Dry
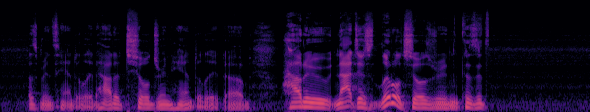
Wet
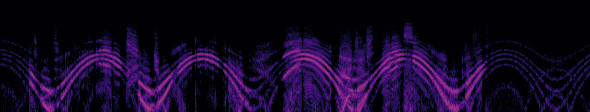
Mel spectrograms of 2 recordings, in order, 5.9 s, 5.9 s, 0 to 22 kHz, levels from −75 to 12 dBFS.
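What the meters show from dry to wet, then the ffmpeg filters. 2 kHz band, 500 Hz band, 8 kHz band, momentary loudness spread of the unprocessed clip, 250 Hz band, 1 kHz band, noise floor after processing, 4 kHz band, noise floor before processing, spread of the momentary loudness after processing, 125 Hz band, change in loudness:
+5.5 dB, −10.0 dB, −13.0 dB, 12 LU, −17.0 dB, −2.5 dB, −56 dBFS, +2.5 dB, −55 dBFS, 20 LU, −14.5 dB, −5.0 dB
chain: -filter_complex "[0:a]asplit=3[link_01][link_02][link_03];[link_01]bandpass=frequency=300:width_type=q:width=8,volume=0dB[link_04];[link_02]bandpass=frequency=870:width_type=q:width=8,volume=-6dB[link_05];[link_03]bandpass=frequency=2240:width_type=q:width=8,volume=-9dB[link_06];[link_04][link_05][link_06]amix=inputs=3:normalize=0,asplit=2[link_07][link_08];[link_08]highpass=frequency=720:poles=1,volume=30dB,asoftclip=type=tanh:threshold=-24.5dB[link_09];[link_07][link_09]amix=inputs=2:normalize=0,lowpass=frequency=4100:poles=1,volume=-6dB,aeval=exprs='val(0)*sin(2*PI*1800*n/s+1800*0.8/0.99*sin(2*PI*0.99*n/s))':channel_layout=same"

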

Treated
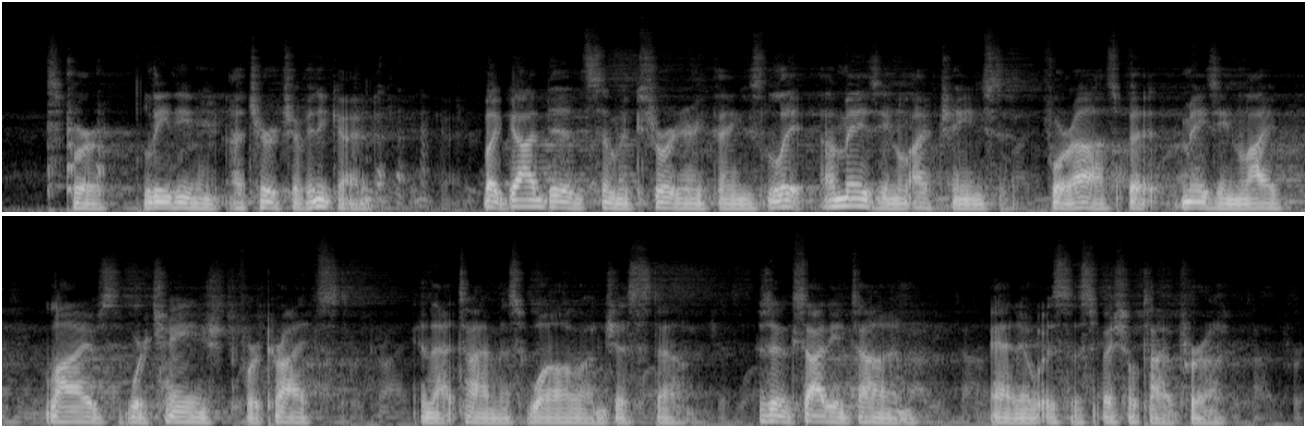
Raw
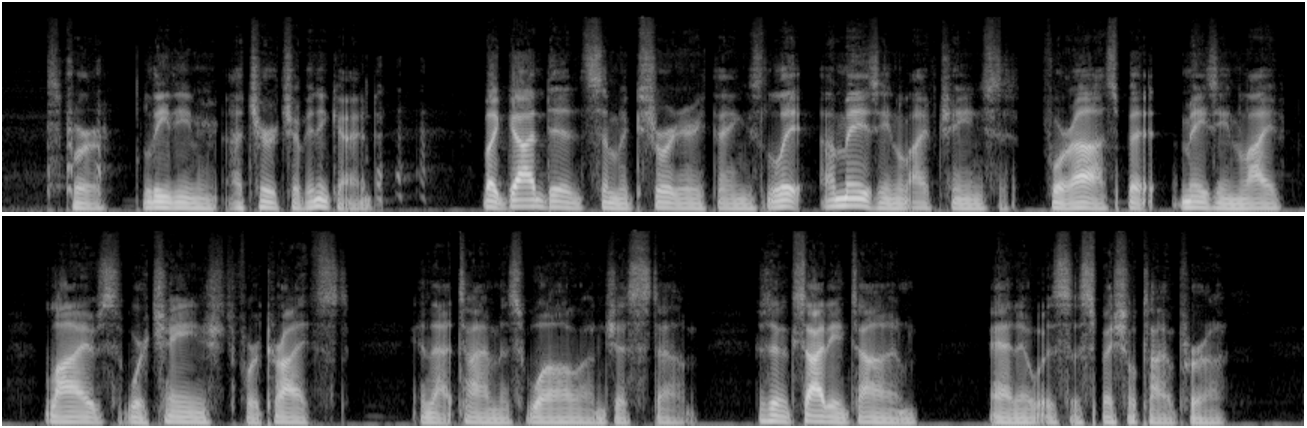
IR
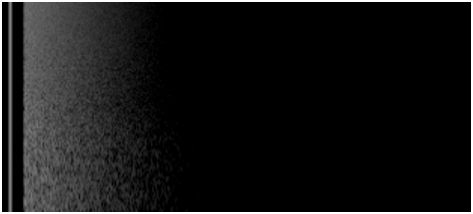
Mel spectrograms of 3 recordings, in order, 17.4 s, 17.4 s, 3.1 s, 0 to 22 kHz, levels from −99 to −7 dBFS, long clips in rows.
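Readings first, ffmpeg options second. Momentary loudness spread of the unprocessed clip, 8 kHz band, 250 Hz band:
12 LU, below −15 dB, −2.0 dB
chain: -filter_complex "[0:a]asplit=2[link_01][link_02];[link_02]adelay=24,volume=-8dB[link_03];[link_01][link_03]amix=inputs=2:normalize=0,asplit=2[link_04][link_05];[1:a]atrim=start_sample=2205,highshelf=frequency=4000:gain=11.5[link_06];[link_05][link_06]afir=irnorm=-1:irlink=0,volume=-17dB[link_07];[link_04][link_07]amix=inputs=2:normalize=0,acrossover=split=130|1200[link_08][link_09][link_10];[link_08]acompressor=threshold=-46dB:ratio=4[link_11];[link_09]acompressor=threshold=-28dB:ratio=4[link_12];[link_10]acompressor=threshold=-48dB:ratio=4[link_13];[link_11][link_12][link_13]amix=inputs=3:normalize=0,lowpass=frequency=2000:poles=1,aecho=1:1:685|1370|2055:0.0794|0.0357|0.0161"

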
